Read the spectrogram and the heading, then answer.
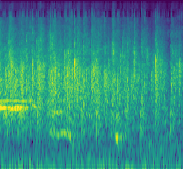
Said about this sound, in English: Give a round of applause for them.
